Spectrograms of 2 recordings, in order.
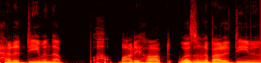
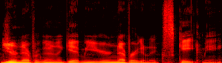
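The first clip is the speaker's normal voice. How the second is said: put-on menacing whisper, lower and quieter; 4 semitones lower, 6 dB quieter than usual. Retelling a movie scene where a demigod whispers in someone's ear: imitating a menacing whisper. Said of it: "gets up in his ear and whispers".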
